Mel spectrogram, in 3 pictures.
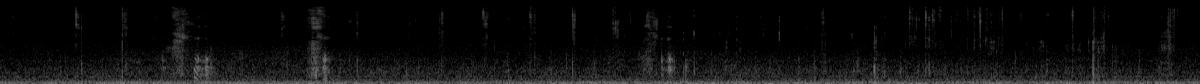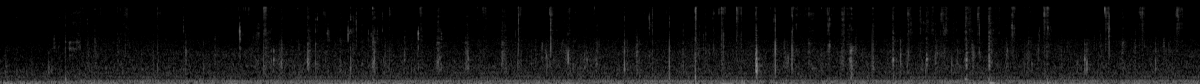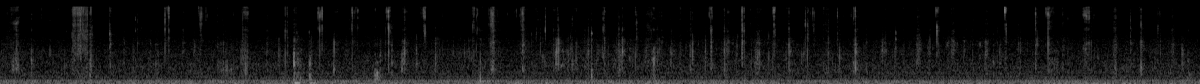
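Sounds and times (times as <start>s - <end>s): close chewing and mouth clicks: 0.0s - 36.0s
low steady hum: 0.0s - 36.0s.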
